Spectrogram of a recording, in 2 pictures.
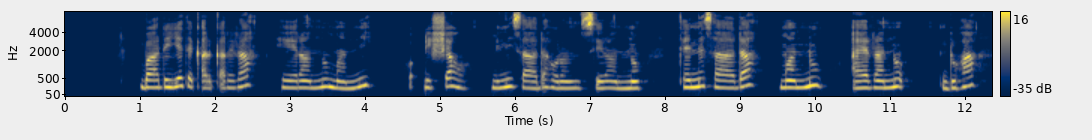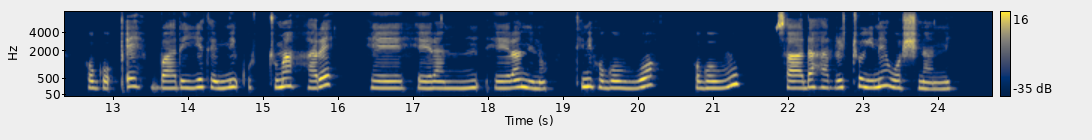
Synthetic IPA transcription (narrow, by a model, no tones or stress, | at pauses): baːd̪ɪjːɛt̪ɛkʼɐɾkʼɐɾɛɾɐ | heːɾɐnːɔmɐnːɪ | hɔɗɪʃːɐhɔ | mɪnɪsaːd̪ɐɦɔɾɔnsɪɾɐnːɔ | t̪ɛnːɛsaːd̪ɐ | mɐnːʊ | ɐjrɐnːɔ | d̪ʊɦɐ | hɔɡɔpʼːɛbaːd̪ɪjːɛt̪ɛnːɪkʼʊt͡ʃːʊmɐhɐɾɛ | heːɾɐnːɪnɔ | t̪ʰɪnɪhɔɡɔwɔ | hɔɡɔwʊ | saːd̪ɐɦɐrːɪt͡ʃːɔjɪnɛwɔʃːɪnɐnːɪ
